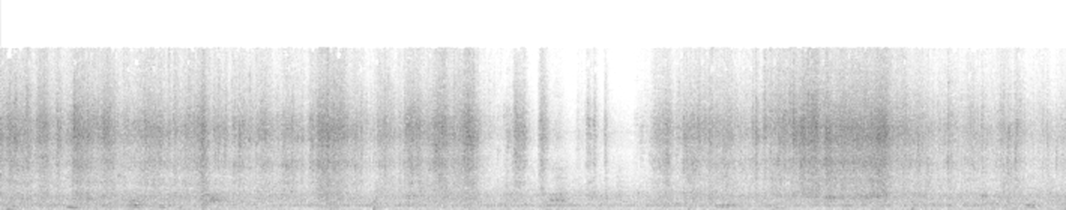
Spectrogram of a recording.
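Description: Packaging rustling and crinkling in uneven bursts as a large, heavy statue is worked out of its box.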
